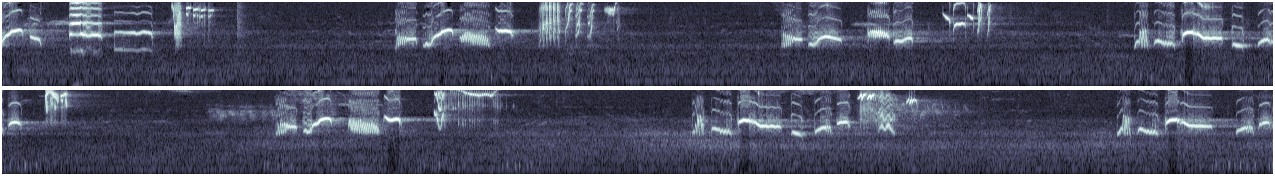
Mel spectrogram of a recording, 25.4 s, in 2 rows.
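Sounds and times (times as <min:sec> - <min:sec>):
common blackbird singing: 0:00.0 - 0:23.2, 0:23.8 - 0:25.4.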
